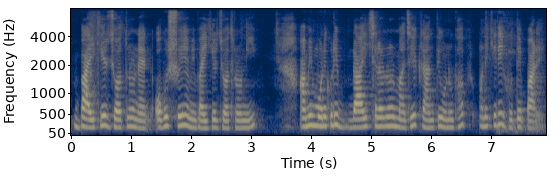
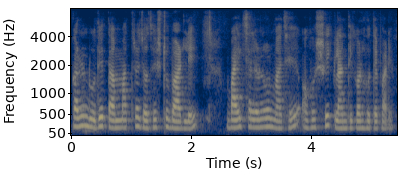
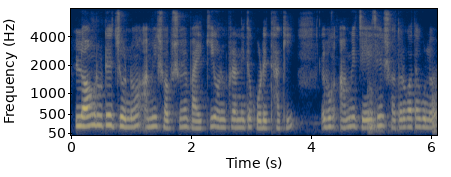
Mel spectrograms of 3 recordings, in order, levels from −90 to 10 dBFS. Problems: none marked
